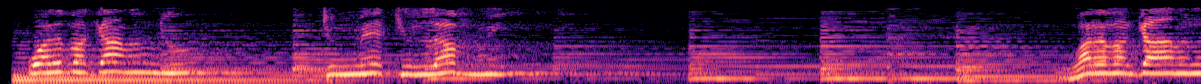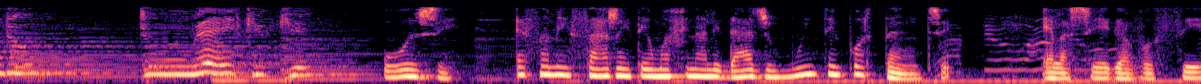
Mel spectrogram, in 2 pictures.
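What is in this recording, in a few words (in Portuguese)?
Padrinho - Feminino; Telemensagens; Telemensagens 2017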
